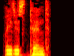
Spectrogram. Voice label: "resistent", German; adjectives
